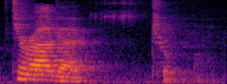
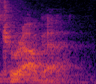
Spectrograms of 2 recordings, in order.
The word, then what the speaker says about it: Taralga: mispronouncing it isn't it tarago I keep mispronouncing it um where did I write it I think it's taralga yeah yeah taralgo taralga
